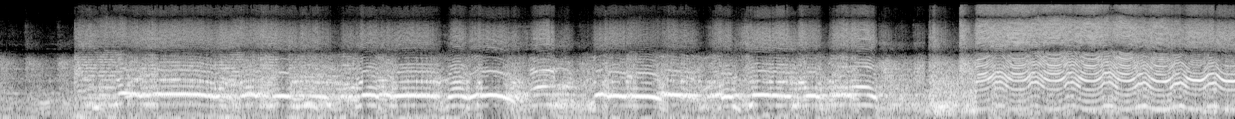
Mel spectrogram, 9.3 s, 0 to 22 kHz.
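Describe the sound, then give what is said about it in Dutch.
A loud crowd of about 200 protesters, in sunny weather, chants slogans such as "Bos moet blijven!" in unison in support of the Hotel Bos squat, many voices shouting in a steady rhythmic pattern. Near the end, a wavering, rising-and-falling wail rises above the chanting. “Heb jij enig idee waar deze demonstratie voor is?”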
